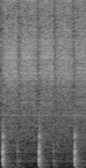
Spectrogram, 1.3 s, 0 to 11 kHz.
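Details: Model 19th-century Mary beam engine, first run in years on compressed air after oiling, run slowly: even puffs about twice a second, crisp beat then softer one; runs smoothly, timing untouched.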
